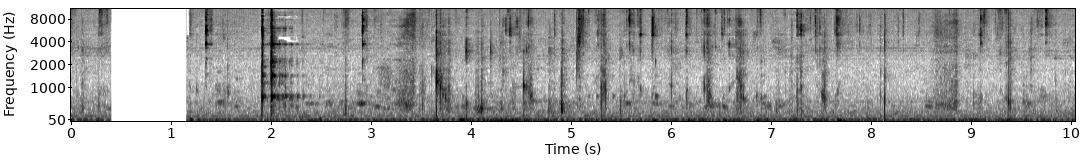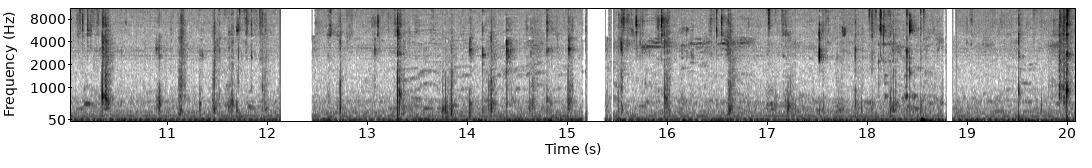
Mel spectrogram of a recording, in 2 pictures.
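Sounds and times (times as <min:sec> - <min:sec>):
steady low hum: 0:01.2 - 0:20.0
crunchy biscuit chewing: 0:02.9 - 0:20.0.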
